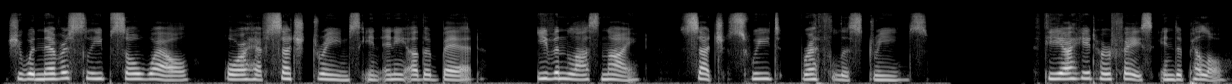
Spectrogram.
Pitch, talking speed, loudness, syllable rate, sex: 235 Hz, 130 wpm, -18 LUFS, 3.5 syllables/s, female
